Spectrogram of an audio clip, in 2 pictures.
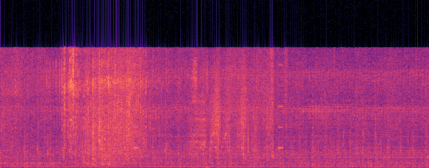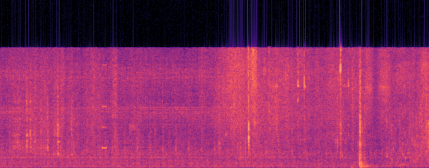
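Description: Mercury outboard motor running steadily at low speed with an even hum, holding the boat while a king salmon is played on the line. Near the end a sudden loud thump.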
